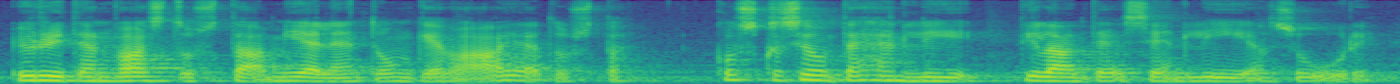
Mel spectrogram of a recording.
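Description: A narrator reading a first-person short story in a calm, steady storytelling manner. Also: mid-range voice, vocal fry, a little hiss or hum.

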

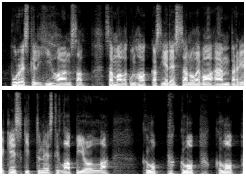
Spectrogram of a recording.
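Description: A man reading a memoir aloud in a steady, measured way, with a few casual asides. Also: fairly low pitch, no room sound, studio quality. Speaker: audiobook reader.

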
